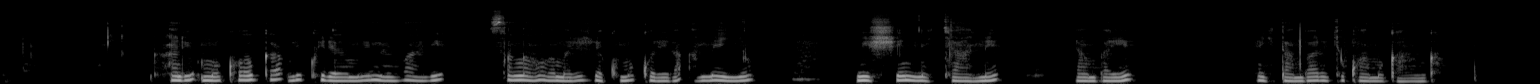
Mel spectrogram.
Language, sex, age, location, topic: Kinyarwanda, male, 25-35, Kigali, health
